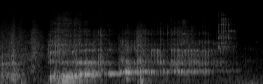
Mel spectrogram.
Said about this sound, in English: I've heard some mighty burps in my time, but that's the Blue Ribbon Baby.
